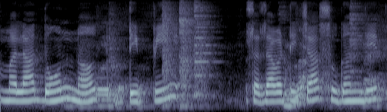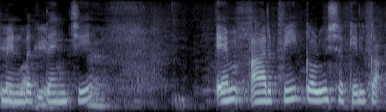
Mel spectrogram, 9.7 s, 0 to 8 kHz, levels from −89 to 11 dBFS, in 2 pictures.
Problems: constant background noise, background conversations at intervals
